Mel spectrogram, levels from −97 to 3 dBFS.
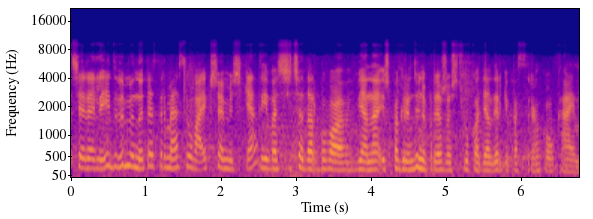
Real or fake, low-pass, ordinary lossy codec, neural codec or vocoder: real; 7.2 kHz; Opus, 32 kbps; none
